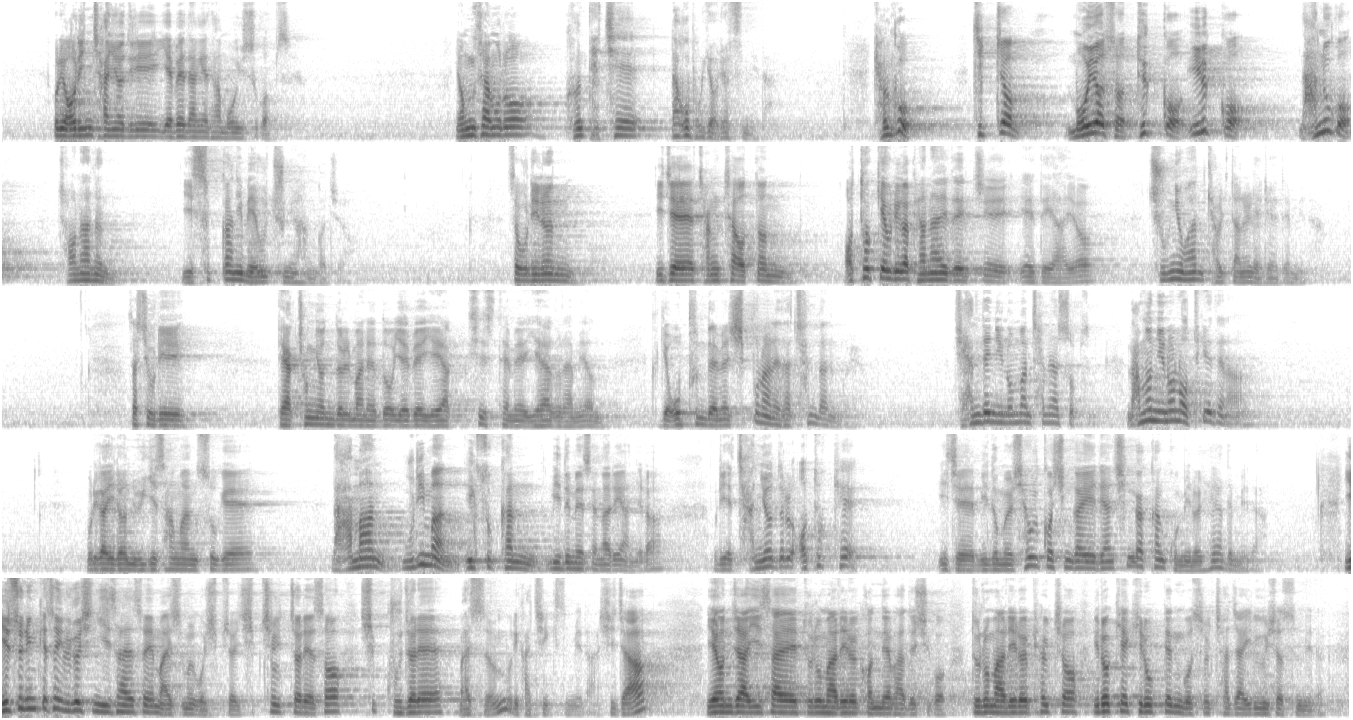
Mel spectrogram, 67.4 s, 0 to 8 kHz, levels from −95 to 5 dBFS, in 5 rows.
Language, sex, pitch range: Korean, male, 110-150 Hz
